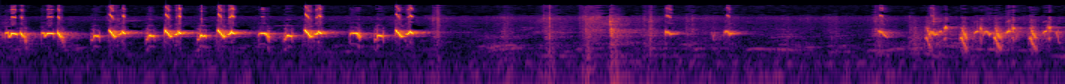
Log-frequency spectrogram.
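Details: Female yellow-vented bulbul in breeding condition calling to a male, used as a lure for males that rarely sing: bursts of bright, bubbly chirps repeated rapidly for three seconds, then scattered softer notes and a final chattering flurry.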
